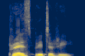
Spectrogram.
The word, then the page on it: Presbytery: Indian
